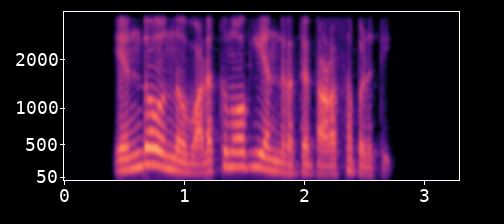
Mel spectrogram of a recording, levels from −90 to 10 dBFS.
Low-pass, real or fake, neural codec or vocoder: 3.6 kHz; fake; codec, 16 kHz, 0.7 kbps, FocalCodec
